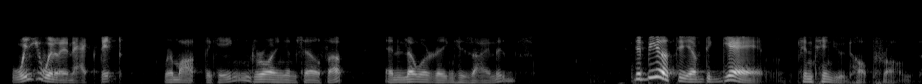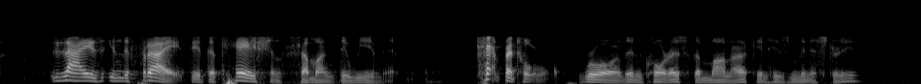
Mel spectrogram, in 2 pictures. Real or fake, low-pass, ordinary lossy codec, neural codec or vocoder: fake; 3.6 kHz; Opus, 24 kbps; codec, 16 kHz, 8 kbps, FunCodec, trained on Chinese and English, 25 frames a second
